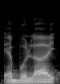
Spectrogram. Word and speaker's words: Ebola: First can you tell me how you pronounce it? e-bola?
